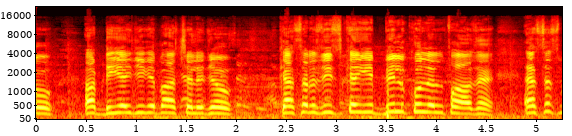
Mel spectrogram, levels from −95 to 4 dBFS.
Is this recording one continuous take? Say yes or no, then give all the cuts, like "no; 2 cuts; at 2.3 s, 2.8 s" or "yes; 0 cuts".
yes; 0 cuts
